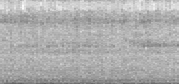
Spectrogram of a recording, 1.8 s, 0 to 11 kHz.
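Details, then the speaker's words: 1968 Chevrolet C10 idling after new tune-up, exhaust leak fixes and downpipe refitted to exhaust manifold: steady even low idle rumble with light busy valvetrain clatter; still noisier than a small block Chevy, no misfire or knock, normal. "These fixes are still noisy little things. Make a racket still. Compared to the old smooth small block Chevy."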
